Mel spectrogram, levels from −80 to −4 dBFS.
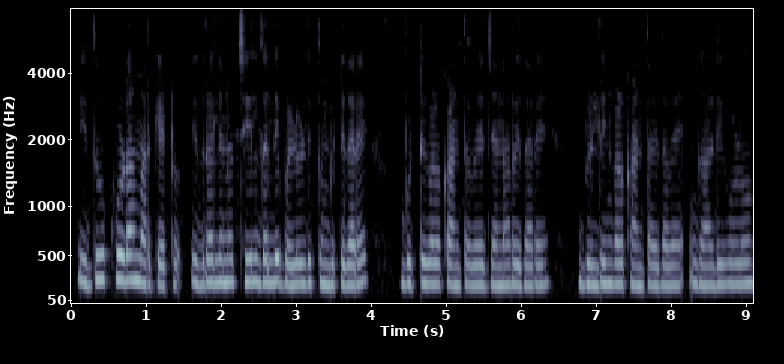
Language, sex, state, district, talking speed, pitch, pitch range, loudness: Kannada, female, Karnataka, Dharwad, 110 wpm, 210 Hz, 205-230 Hz, -36 LUFS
